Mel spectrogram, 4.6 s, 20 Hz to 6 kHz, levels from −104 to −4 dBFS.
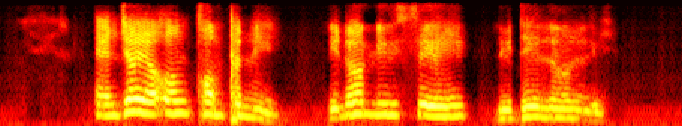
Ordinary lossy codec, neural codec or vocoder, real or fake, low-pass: none; codec, 16 kHz, 1 kbps, FreqCodec, smaller model; fake; 5.4 kHz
